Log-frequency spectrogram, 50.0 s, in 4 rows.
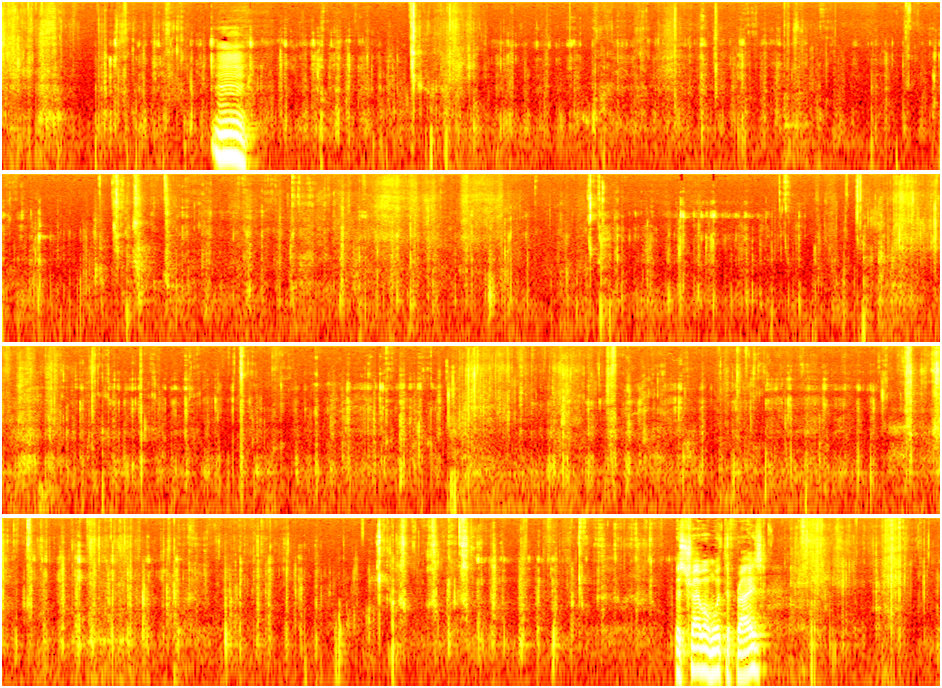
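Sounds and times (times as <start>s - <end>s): chewing: 0.0s - 46.5s, 47.8s - 50.0s
crunching bites into toasted roll: 48.0s - 50.0s.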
